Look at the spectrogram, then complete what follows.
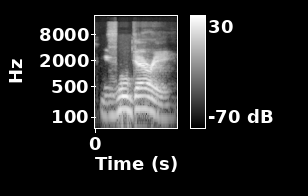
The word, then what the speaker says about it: Bulgari: that luxury brand b-v-l-g-a-r-i how do you pronounce b-v-l-g-a-r-i bulgari bulgari have you ever pruned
